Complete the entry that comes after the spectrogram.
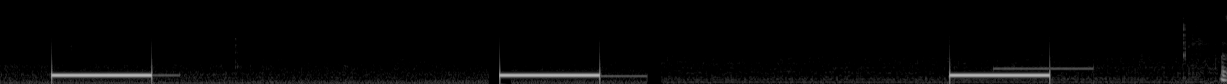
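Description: An unanswered phone call: a ringback tone sounds in three evenly spaced long beeps with quiet gaps between them, alone and with no one picking up.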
